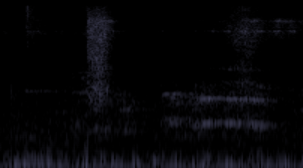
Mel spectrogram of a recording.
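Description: A rooster crowing faintly in the second half, with a short hiss just before it.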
